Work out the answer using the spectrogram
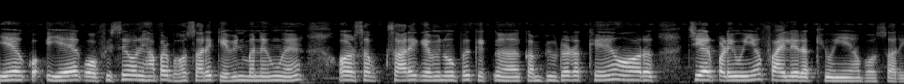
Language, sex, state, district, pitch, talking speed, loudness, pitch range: Hindi, female, Punjab, Pathankot, 195 Hz, 225 wpm, -17 LUFS, 185-205 Hz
